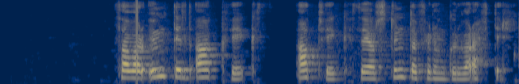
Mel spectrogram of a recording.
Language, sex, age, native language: Icelandic, female, 20-29, Icelandic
